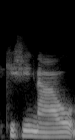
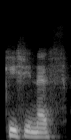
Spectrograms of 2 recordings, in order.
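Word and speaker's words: Chișinău: Allora, guarda, il nome moldavo è Chisinau, mentre per la popolazione di lingua russa è nota come Chisinev.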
